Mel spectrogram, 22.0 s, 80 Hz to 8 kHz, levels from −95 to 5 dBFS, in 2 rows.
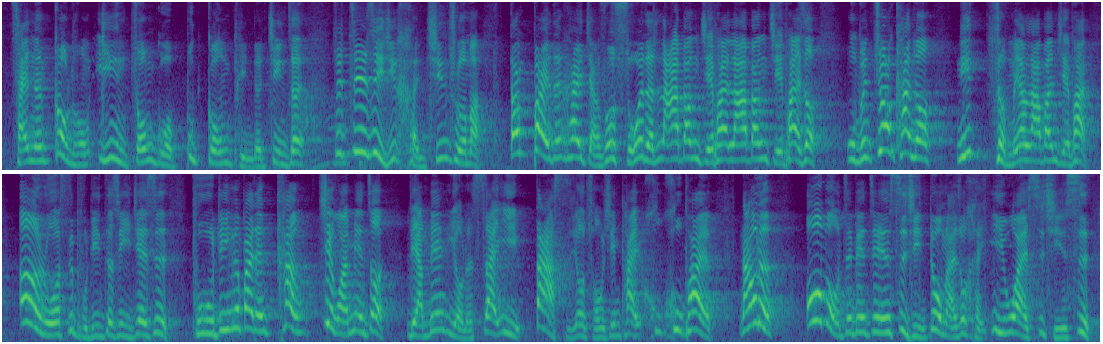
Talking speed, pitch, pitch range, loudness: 330 characters per minute, 260 Hz, 210-295 Hz, -27 LUFS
